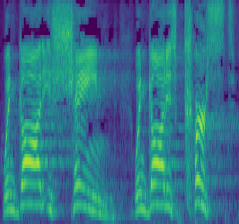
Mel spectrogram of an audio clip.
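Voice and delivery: slow, loud, ringing preaching; thundering sermon climax; full-force preaching. Acted. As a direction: proclaim each line slowly, building to a shout. Preaching climax over music.

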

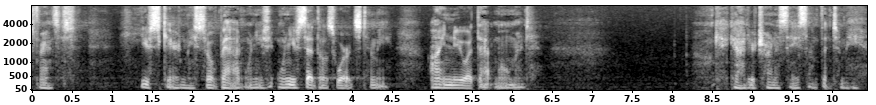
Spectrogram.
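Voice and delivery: low, subdued retelling of a confession; hushed confession. Retold or imitated. Staff member admitting to his pastor he was scared, hushed and grave.

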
